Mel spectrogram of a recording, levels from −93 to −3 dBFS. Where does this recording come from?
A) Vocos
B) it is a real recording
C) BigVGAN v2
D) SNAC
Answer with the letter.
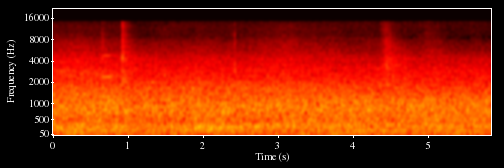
B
